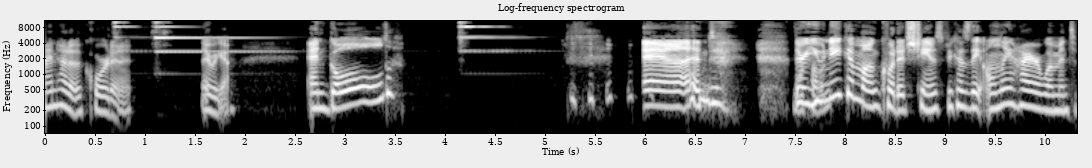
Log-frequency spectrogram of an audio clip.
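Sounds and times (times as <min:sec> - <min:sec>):
speech: 0:00.0 - 0:01.0, 0:01.6 - 0:02.0, 0:02.6 - 0:03.6, 0:05.2 - 0:10.3
small hand bell ringing: 0:00.7 - 0:02.7, 0:04.1 - 0:05.5
laughter: 0:05.3 - 0:06.0.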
